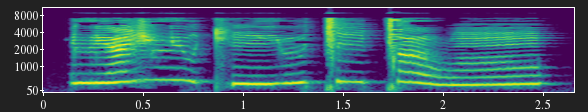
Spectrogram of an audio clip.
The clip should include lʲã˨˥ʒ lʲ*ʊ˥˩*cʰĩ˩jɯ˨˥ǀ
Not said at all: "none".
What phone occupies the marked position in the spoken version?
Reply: u˥˩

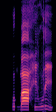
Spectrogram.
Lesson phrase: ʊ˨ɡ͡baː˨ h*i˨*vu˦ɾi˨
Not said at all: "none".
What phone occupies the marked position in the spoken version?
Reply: i˨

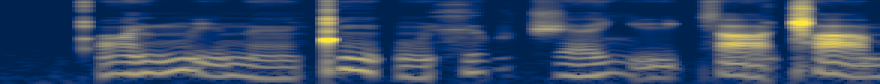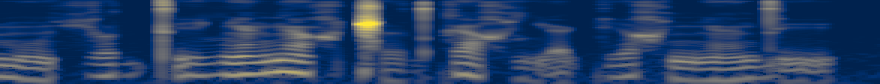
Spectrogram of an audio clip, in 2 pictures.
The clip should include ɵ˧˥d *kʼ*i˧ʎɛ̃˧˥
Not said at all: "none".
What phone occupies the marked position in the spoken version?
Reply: tʼ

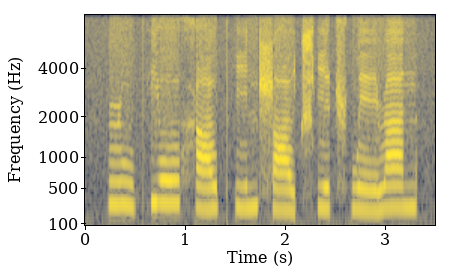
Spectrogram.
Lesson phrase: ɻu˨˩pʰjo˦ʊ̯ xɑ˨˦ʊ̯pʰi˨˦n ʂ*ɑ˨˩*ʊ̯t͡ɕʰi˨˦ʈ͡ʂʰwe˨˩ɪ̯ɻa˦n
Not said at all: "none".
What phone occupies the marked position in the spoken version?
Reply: ɑ˨˩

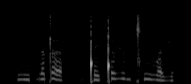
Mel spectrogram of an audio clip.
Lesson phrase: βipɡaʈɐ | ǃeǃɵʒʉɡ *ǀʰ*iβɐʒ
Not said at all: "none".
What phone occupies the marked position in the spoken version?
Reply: ǀʰ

